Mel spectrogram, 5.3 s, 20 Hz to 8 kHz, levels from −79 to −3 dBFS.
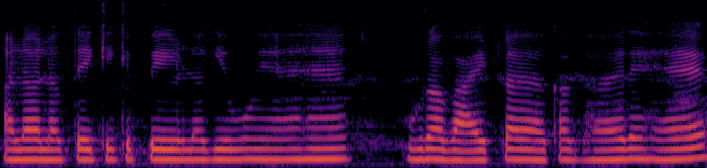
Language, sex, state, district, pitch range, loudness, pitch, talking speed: Hindi, female, Uttar Pradesh, Etah, 175-180 Hz, -35 LUFS, 180 Hz, 145 wpm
